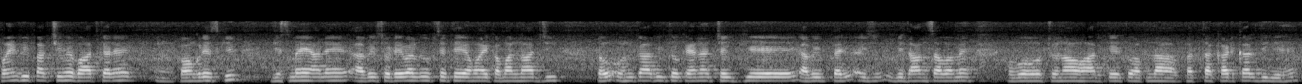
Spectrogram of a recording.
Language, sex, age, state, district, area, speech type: Hindi, male, 30-45, Madhya Pradesh, Seoni, urban, spontaneous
